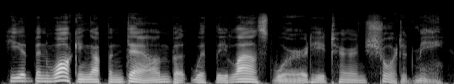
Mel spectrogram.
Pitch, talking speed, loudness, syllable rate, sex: 110 Hz, 225 wpm, -19 LUFS, 4.3 syllables/s, male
